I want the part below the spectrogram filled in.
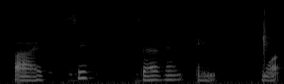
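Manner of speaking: soft, low-key counting; hushed count-in. Real, not acted. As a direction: count them in very quietly. Quiet count-in before clapping.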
